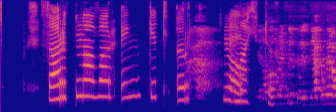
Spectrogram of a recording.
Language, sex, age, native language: Icelandic, female, 5, Icelandic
